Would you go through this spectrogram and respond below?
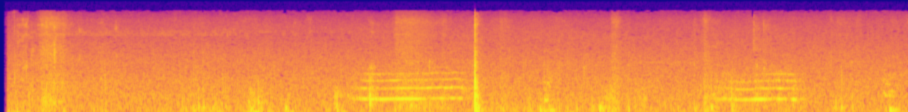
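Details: Kitten meowing indoors, two clear tonal meows about three and a half seconds apart, each level and slightly drawn out, with faint clicks and taps around them.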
